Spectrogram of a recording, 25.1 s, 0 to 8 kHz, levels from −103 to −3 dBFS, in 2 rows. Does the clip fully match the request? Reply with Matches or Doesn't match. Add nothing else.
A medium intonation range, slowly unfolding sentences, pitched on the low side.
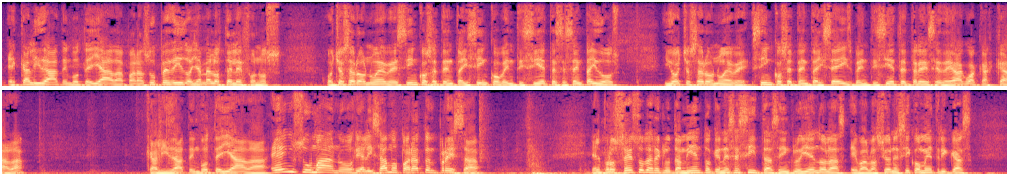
Doesn't match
